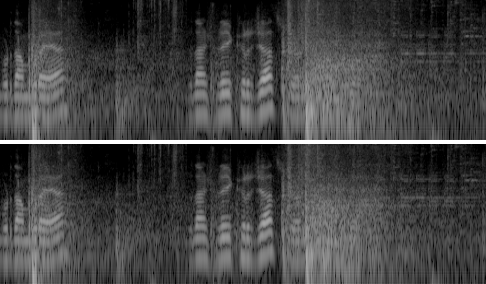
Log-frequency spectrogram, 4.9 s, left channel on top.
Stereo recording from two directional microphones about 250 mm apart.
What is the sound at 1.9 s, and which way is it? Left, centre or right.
Speech, centre.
